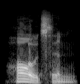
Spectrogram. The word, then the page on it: hoatzin: American English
